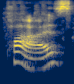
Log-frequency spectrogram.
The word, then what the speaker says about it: paws: try that again so the word pause like to take a short break and pause like the feet of a dog those are both pronounced pause so both of those words are pronounced the same pause for a second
